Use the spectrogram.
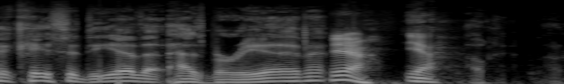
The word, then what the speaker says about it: birria: Or sometimes they do like a birria taco where they put cheese over it. Oh, you did the R thing. Yeah. I can't do that. That's how it's pronounced.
